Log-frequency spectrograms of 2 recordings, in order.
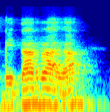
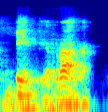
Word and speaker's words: beterraga: No, aquí incorrecto es betarraga, cuando lo correcto es beterraga.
